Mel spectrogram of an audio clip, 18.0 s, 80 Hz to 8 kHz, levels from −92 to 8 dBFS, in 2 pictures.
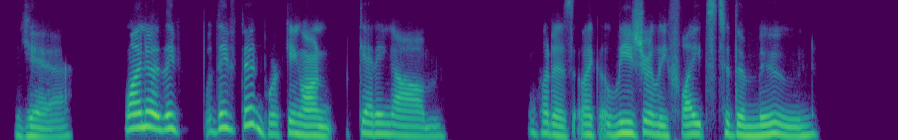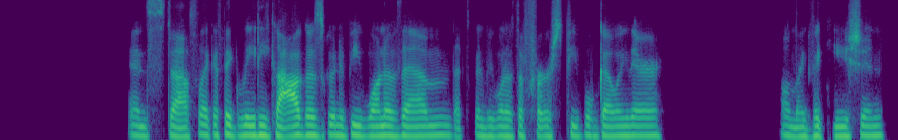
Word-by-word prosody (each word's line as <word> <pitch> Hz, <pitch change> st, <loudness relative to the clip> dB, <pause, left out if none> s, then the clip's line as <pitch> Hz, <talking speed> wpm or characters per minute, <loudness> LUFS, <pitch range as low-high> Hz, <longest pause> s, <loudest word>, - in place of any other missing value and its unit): Yeah. 135 Hz, -2 st, -3 dB, 0.6 s
Well, 260 Hz, +2 st, +5 dB
I -, -, +7 dB
know, 280 Hz, -3 st, +7 dB
they've 250 Hz, -1 st, +2 dB, 0.2 s
they've 235 Hz, +4 st, 0 dB
been 315 Hz, -4 st, +2 dB
working 170 Hz, +1 st, -2 dB
on 155 Hz, -3 st, +3 dB, 0.2 s
getting, 175 Hz, -2 st, 0 dB
um 145 Hz, -2 st, -3 dB, 0.8 s
what 185 Hz, -2 st, -4 dB
is 145 Hz, -3 st, -1 dB
like, 165 Hz, -2 st, -2 dB
leisurely 170 Hz, -1 st, +2 dB
flights 160 Hz, +2 st, -1 dB
to 180 Hz, -, -3 dB
the 155 Hz, 0 st, +3 dB
Moon 155 Hz, 0 st, +2 dB, 2.1 s
and 150 Hz, -3 st, -4 dB
stuff. 135 Hz, -2 st, -2 dB
Like, 160 Hz, -2 st, -2 dB
I -, -, 0 dB
think 155 Hz, -1 st, 0 dB
Lady 155 Hz, 0 st, +3 dB
Gaga's 150 Hz, +1 st, +4 dB
gonna 155 Hz, 0 st, -1 dB
be 150 Hz, +1 st, 0 dB
one 150 Hz, +1 st, +1 dB
of 145 Hz, -1 st, +2 dB
them, 150 Hz, +1 st, -1 dB
that's 145 Hz, 0 st, -11 dB
gonna 150 Hz, -2 st, -5 dB
be 140 Hz, -, -2 dB
one 145 Hz, +1 st, -2 dB
of 140 Hz, -1 st, -2 dB
the 155 Hz, -, -3 dB
1st 140 Hz, 0 st, -5 dB
people 150 Hz, 0 st, -4 dB
going 145 Hz, 0 st, -1 dB
there 150 Hz, -1 st, -2 dB, 1.2 s
on, 155 Hz, -3 st, -4 dB
like, 140 Hz, -1 st, -2 dB
vacation. 145 Hz, +2 st, -2 dB
150 Hz, 145 wpm, -24 LUFS, 145-165 Hz, 2.1 s, I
